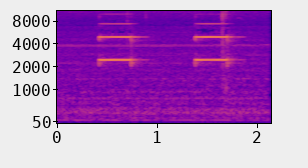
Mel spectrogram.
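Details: APC Back-UPS ES500 after repair of faulty 12 VDC 8A relay, battery reconnected and powered on: two short, high beeps about a second apart, no continuous alarm tone as before; normal startup beep.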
